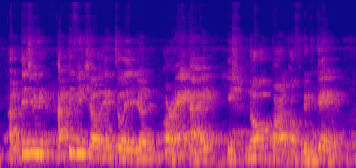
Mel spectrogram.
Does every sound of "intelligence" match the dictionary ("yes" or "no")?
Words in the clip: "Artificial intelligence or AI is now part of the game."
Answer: no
